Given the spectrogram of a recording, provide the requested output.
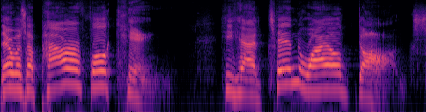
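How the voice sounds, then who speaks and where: A cartoonish character voice, female-sounding and high-pitched, at a very slow pace. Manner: chatty, deadpan storytelling.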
